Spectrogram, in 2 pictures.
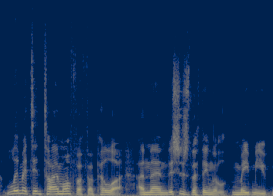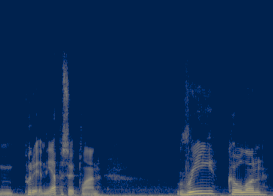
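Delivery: usual speaking voice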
